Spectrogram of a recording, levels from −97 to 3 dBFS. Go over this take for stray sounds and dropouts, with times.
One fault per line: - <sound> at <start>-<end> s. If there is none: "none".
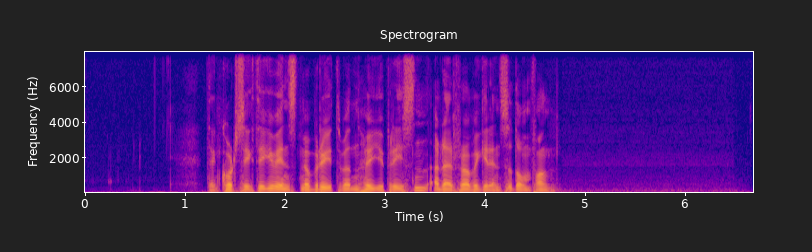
none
